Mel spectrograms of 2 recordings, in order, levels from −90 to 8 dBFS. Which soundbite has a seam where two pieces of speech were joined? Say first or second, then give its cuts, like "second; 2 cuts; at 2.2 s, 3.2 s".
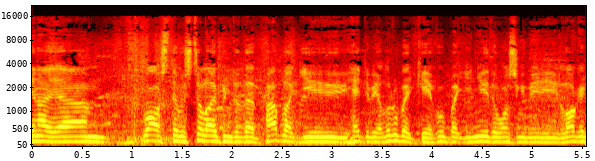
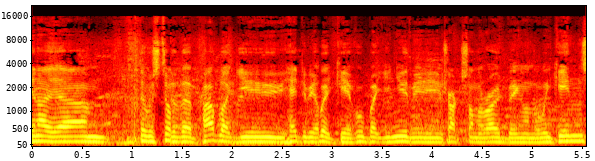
second; 5 cuts; at 1.1 s, 1.4 s, 2.9 s, 3.8 s, 4.1 s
